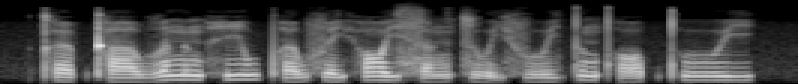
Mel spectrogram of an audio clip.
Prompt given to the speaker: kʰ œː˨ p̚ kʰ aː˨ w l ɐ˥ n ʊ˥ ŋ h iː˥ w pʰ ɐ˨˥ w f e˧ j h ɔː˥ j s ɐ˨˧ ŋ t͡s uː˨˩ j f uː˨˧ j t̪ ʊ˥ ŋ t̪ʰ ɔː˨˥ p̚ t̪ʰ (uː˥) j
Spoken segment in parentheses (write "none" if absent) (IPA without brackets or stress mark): uː˥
